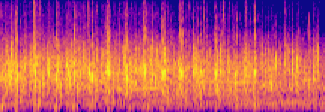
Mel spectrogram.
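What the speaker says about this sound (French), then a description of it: "Applaudissez très fort s'il vous plaît." Loud, sustained crowd applause at a football cup final ceremony honouring soldiers at the front, thick continuous clapping from a large audience.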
